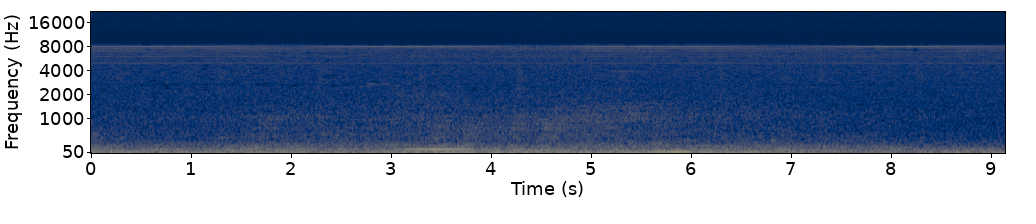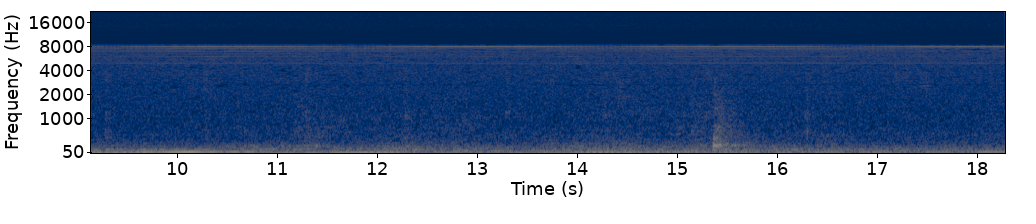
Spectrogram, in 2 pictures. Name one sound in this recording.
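A woman snores deeply and slowly, close by.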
